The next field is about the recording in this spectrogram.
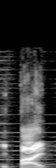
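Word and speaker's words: いっぱい: And when used as such, accent on the I, well, accented before the counter, so high. The accent then can stay on the small tsu, the doubling of the following consonant, so it moves on the I.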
